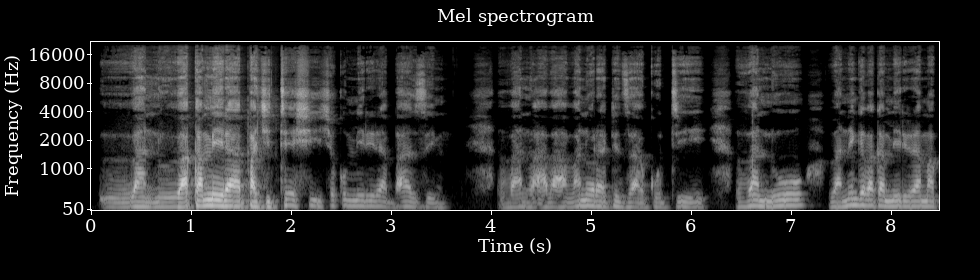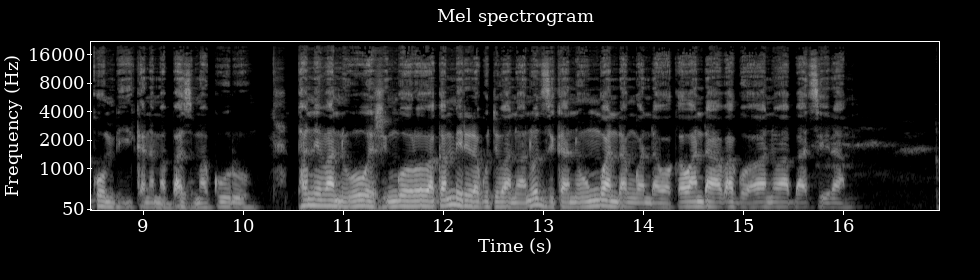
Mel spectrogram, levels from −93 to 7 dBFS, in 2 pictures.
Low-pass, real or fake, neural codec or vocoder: 19.8 kHz; fake; vocoder, 44.1 kHz, 128 mel bands every 256 samples, BigVGAN v2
